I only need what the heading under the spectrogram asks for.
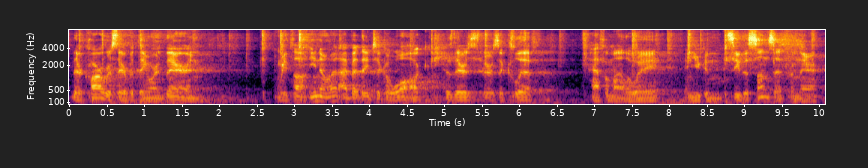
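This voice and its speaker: Male stage storyteller, low voice, colloquial and wry, heard from a distance in an echoing hall. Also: normal speed. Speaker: performer telling a story on stage. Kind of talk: humorous live storytelling to an audience. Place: large hall, live stage show. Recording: echoey hall, distant, music behind.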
